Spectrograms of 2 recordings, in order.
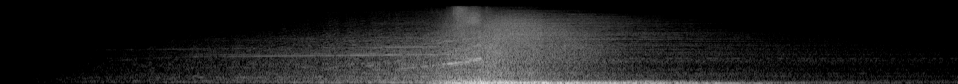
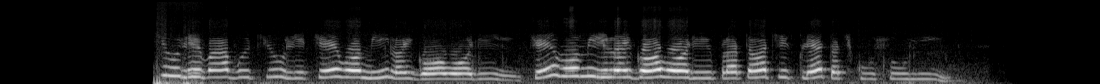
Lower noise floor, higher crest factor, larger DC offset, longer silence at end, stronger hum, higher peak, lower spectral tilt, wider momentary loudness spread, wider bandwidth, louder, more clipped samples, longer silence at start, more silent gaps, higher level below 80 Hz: second, -75 dBFS vs under -90 dBFS; about the same, 20 dB vs 16 dB; neither; first, 1.85 s vs 1.5 s; neither; second, -4 dBFS vs 0 dBFS; second, -4 dB/octave vs -7 dB/octave; first, 26 LU vs 18 LU; first, 16 kHz vs 8 kHz; second, -22 LUFS vs -15 LUFS; neither; first, 2.35 s vs 1.55 s; neither; first, -26 dBFS vs -40 dBFS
